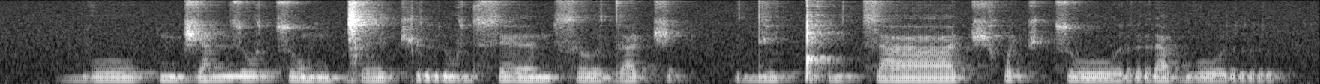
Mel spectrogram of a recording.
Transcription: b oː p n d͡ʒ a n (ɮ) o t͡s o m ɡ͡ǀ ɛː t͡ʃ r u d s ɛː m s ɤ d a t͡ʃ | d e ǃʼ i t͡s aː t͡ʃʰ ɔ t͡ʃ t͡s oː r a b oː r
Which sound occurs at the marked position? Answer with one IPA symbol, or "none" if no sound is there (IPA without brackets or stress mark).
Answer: z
